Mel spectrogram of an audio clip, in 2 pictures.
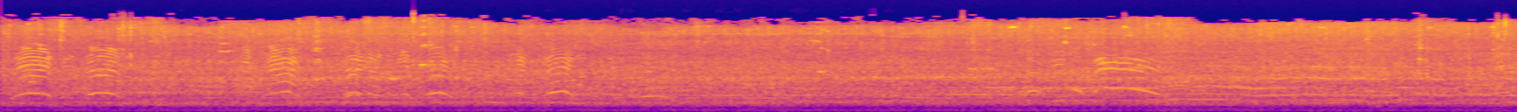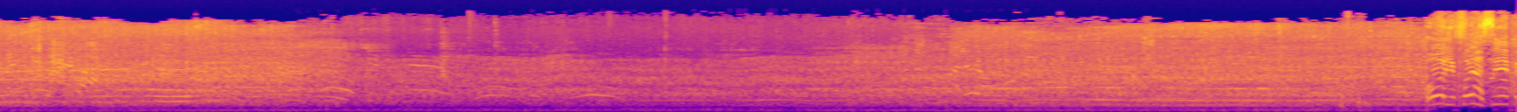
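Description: Several farm tractors' diesel engines running under load as they pull harrows through dry soil, with people's voices heard over them at times.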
